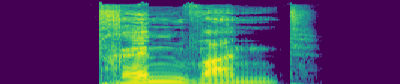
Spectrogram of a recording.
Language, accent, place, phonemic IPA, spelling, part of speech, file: German, Germany, Berlin, /ˈtʁɛnvant/, Trennwand, noun, De-Trennwand.ogg
- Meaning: 1. partition, interior wall, partition wall 2. folding screen, room divider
